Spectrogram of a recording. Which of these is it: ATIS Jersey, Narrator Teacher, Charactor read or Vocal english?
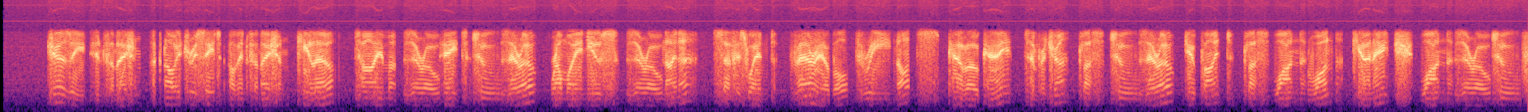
ATIS Jersey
